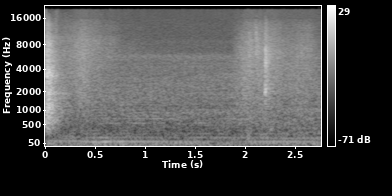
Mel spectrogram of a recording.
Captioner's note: claps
